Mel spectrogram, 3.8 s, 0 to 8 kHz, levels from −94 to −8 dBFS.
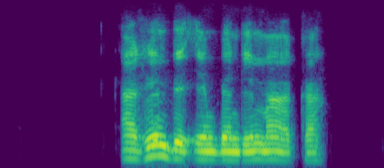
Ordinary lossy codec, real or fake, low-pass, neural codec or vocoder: Opus, 32 kbps; real; 7.2 kHz; none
